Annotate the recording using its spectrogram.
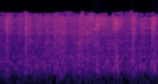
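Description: Train running on the rails: a steady noisy rumble with faint clicks through it.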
